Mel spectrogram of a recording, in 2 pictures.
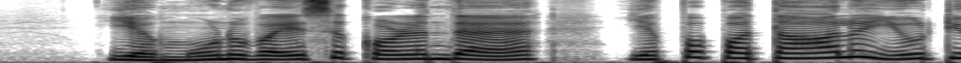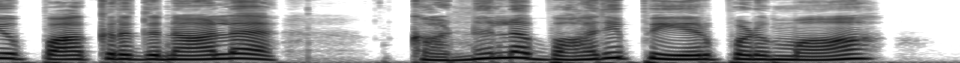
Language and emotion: Tamil, fearful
